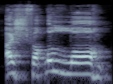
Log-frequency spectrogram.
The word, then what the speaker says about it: আশফাকুল্লাহ: এগুলোর শুদ্ধ উচ্চারণ হল আশফাকুল্লাহ। আশফা্লাহ সিদ্দিকুল্লাহ আশরাফুল্লাহ আহসানুল্লাহ।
